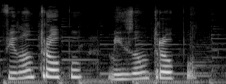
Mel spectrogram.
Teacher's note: paroxítonas penúltima sílaba tônica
